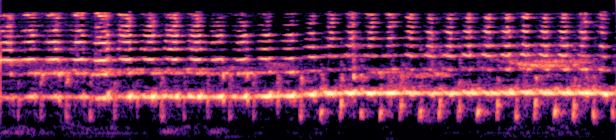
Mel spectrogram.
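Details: Malinois Waterslager canary singing on a song CD: a steady, clear whistled tone held throughout, rising slightly, with rapid low bubbling pulses underneath, about three per second, and faint harmonics above.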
